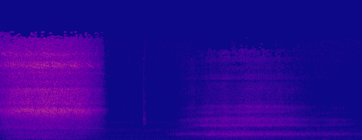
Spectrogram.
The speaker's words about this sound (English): Take a big breath, big in through the nose.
